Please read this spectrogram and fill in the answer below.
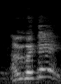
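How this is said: It is said in an angry tone.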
